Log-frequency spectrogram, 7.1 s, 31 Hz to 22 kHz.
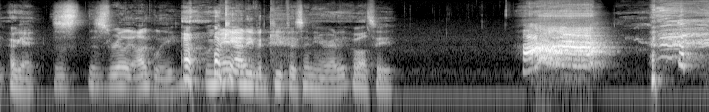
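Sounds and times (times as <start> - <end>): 
speech: 0.0 - 4.0
laughter: 1.8 - 3.0, 6.0 - 7.0
person screaming imitating a Bigfoot call: 5.2 - 6.2.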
